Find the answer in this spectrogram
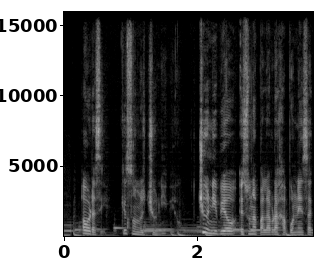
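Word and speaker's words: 中二病: Espera, ¿cómo se pronuncia? 12秒、 Hmm, 12秒、 Chuni, 12秒、 Chunibyo.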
